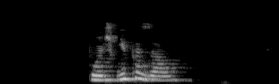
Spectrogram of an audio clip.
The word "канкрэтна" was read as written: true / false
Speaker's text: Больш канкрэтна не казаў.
false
